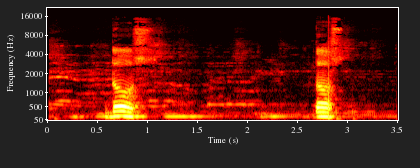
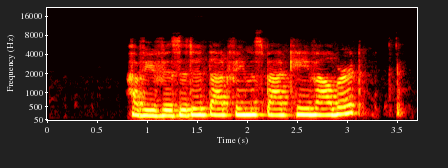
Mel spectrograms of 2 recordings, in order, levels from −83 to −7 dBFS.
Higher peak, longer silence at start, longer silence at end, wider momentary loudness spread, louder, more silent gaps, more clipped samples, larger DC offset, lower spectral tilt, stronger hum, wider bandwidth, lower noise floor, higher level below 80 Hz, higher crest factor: first, -2 dBFS vs -6 dBFS; second, 0.1 s vs 0.8 s; first, 0.55 s vs 0.15 s; first, 25 LU vs 7 LU; about the same, -16 LUFS vs -16 LUFS; neither; neither; neither; about the same, -6.5 dB/octave vs -7.5 dB/octave; neither; first, 15.5 kHz vs 7.6 kHz; second, -46 dBFS vs -71 dBFS; about the same, -58 dBFS vs -58 dBFS; first, 18 dB vs 10 dB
